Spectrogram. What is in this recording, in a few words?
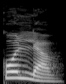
"колляв", Komi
